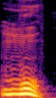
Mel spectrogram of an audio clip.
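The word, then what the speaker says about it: μ: A esa media, a ese valor esperado o esperanza matemática, la vamos a denotar como mu, que también se puede pronunciar como mi.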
